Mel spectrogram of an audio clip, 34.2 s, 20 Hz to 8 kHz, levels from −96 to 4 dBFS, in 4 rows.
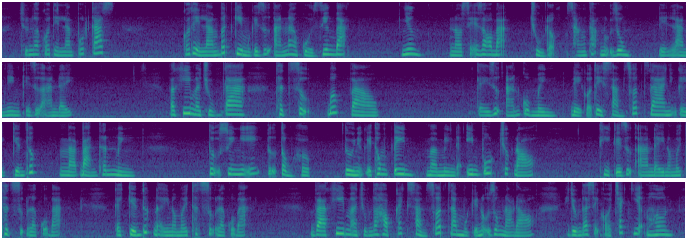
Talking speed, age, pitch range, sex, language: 225 wpm, 20-39, 180-235 Hz, female, Vietnamese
